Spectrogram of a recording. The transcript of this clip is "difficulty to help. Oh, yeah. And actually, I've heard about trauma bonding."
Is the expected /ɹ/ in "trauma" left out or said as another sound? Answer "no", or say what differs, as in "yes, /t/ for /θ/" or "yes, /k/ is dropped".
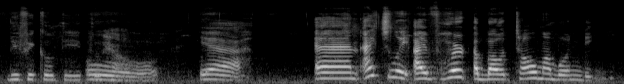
yes, /ɹ/ is dropped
